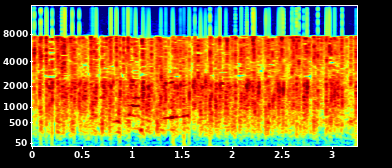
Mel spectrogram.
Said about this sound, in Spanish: Y yo quiero recordar aquí a a mi correligionaria, que fue la creadora y fundadora de los comedores eh, populares, Violeta Correa de Belaúnde. Quiero que den un aplauso para ella.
